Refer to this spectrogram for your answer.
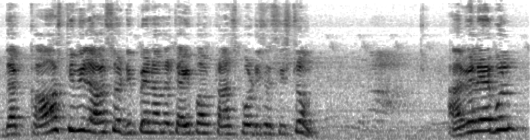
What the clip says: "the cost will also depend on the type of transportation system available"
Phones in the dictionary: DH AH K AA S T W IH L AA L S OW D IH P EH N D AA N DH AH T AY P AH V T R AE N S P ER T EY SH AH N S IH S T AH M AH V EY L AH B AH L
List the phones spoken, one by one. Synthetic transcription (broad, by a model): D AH K AA S T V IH L AA L S OW D IH P EH N D AA N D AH T AY P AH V T R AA N S P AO T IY S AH S IH S T AH M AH V EY L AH B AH L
